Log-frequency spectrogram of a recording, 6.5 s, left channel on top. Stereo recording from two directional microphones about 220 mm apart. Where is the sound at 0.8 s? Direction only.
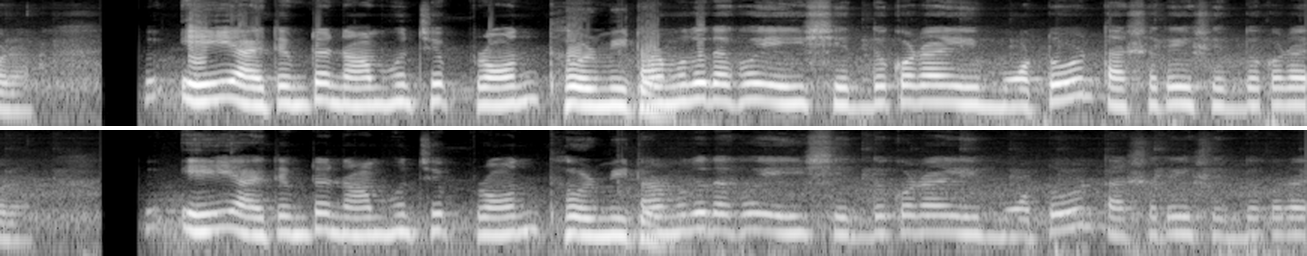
25° left (ahead or behind).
